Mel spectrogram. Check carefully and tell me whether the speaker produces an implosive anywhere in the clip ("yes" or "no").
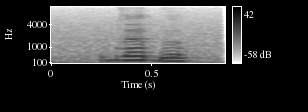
yes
